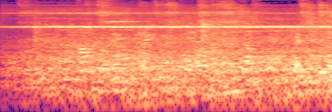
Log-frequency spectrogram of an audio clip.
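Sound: subway train riding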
